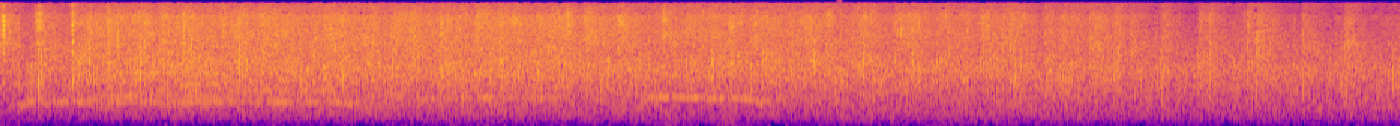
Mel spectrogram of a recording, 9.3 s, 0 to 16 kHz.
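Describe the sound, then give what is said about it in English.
Sustained applause from a large audience welcoming the class of 2022 salutatorian, a dense steady wash of clapping that stays loud for the full stretch, with a few faint whistles or cheers mixed in. “Please help me in joining a round of applause for welcoming class of 2022 salutatorian”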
